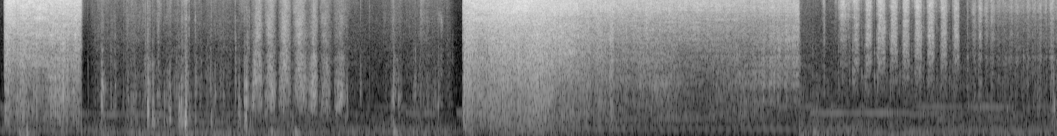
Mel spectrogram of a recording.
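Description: Handheld steam cleaner hissing in two blasts: a short one at the start and a longer one of about four seconds from about six seconds in, fading off. Between and after them, scrubbing strokes on the car's centre console, quick and rhythmic near the end, at about six strokes a second.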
